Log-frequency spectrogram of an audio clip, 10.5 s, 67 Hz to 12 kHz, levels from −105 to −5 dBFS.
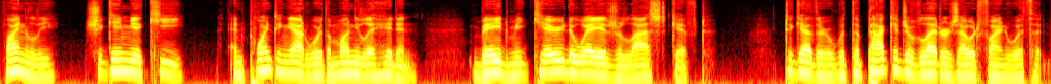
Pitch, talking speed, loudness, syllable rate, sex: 125 Hz, 195 wpm, -18 LUFS, 5.5 syllables/s, male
